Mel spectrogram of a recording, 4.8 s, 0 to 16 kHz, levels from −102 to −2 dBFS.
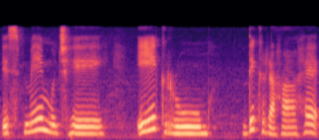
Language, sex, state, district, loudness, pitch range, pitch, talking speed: Hindi, female, Madhya Pradesh, Katni, -15 LUFS, 175-215 Hz, 185 Hz, 85 wpm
